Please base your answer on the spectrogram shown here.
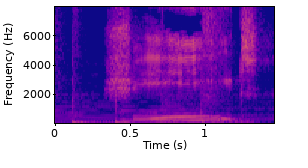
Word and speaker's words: sheet: Can I have a sheet of paper? Sheet. It's pronounced sheet, please.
